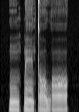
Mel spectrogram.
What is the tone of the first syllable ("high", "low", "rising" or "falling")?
low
